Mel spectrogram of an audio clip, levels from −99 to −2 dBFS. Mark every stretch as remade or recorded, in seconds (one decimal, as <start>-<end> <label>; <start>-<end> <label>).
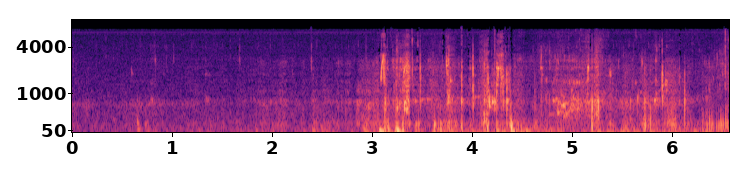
0.0-6.6 recorded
